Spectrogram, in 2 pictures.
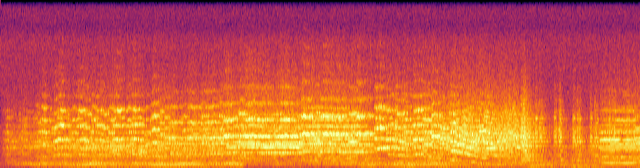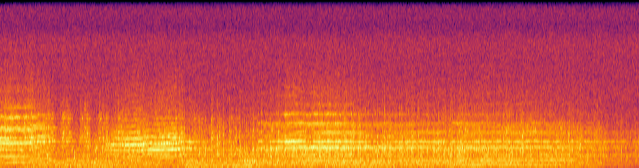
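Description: A propeller airplane comes in low to land on a small pasture just past the Soviet border, its engine drone steady and loud throughout, with a shifting pitch as it descends and nears.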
